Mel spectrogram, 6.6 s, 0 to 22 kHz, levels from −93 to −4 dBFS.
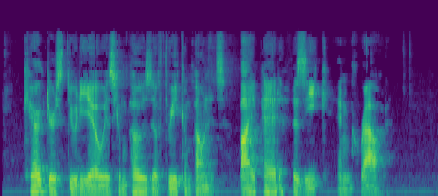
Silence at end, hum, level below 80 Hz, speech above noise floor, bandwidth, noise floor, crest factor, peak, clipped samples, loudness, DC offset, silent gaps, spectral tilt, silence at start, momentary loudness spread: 0.8 s; none; -44 dBFS; 34 dB; 11.5 kHz; -58 dBFS; 22 dB; -2 dBFS; under 0.1%; -24 LUFS; under 0.1%; none; -4.5 dB/octave; 0.35 s; 13 LU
